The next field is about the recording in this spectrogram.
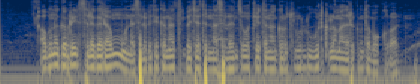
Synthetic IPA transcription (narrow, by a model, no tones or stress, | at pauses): ʔaβonaɡəβɾelsɨləɡəd̪amumonəsɨləbet̪ʰəkʰənat̪bɨd͡ʒət̪ʰɨnːasɨləhɨnsʼəwo̞t͡ʃːujɛt̪ʰənaɡːəɾut̪ʰɨnhulːuwʊd̪kʼləmad̪ɾəɡɨmt̪ʰəmo̞kːɨɾwa̰l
